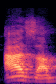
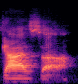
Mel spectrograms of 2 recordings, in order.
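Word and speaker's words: עזה: root than Gaza because the Hebrew is actually Aza, but there was also a Gain, so it was pronounced Gaza, but it's spelled Aza. At least that's how it's pronounced in modern day.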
